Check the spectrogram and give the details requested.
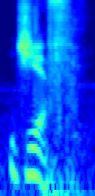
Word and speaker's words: GIF: That's how we pronounce it around here. Hard pause, straight into the microphone, hard G. GIF.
